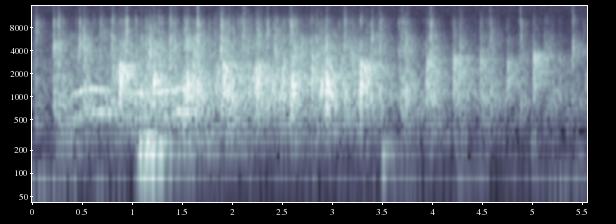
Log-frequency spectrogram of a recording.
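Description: An audience at a book talk applauds steadily for several seconds to welcome the author of the new book 'Father's Country, Son's Country', a dense, crackling wash of many hands clapping at once, fairly loud and sustained throughout with no speech over it.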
